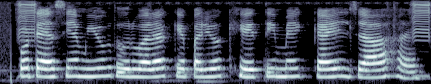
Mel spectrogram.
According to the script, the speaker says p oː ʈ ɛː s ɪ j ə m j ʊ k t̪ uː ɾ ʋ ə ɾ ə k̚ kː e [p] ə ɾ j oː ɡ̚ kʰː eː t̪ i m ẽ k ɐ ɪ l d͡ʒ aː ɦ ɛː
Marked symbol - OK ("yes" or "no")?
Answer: yes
